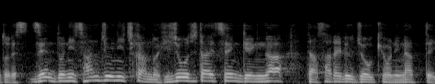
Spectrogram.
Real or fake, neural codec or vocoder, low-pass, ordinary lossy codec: fake; vocoder, 44.1 kHz, 128 mel bands, Pupu-Vocoder; 7.2 kHz; none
